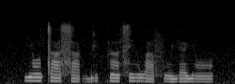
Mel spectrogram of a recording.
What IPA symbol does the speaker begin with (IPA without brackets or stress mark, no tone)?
j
